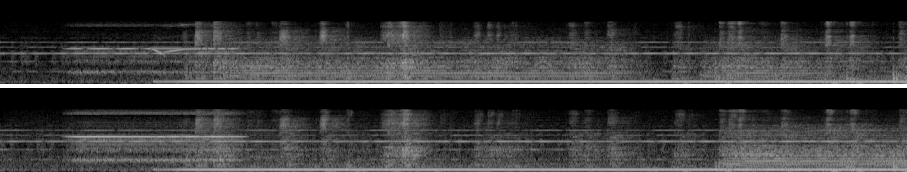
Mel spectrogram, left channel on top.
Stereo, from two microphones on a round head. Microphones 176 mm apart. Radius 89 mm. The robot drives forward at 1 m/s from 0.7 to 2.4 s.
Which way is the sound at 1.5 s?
45° left (ahead or behind).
